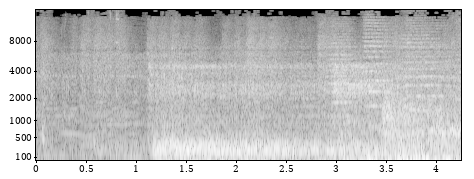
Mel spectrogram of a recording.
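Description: Film soundtrack: orchestral score, then about a second in a sudden loud rushing roar sets in and holds. This is the flying DeLorean time machine's lift-off and time-jump effect.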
